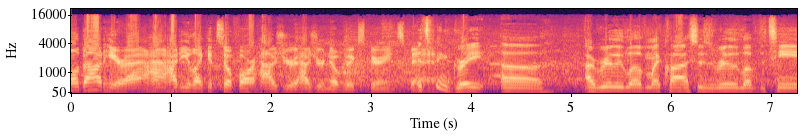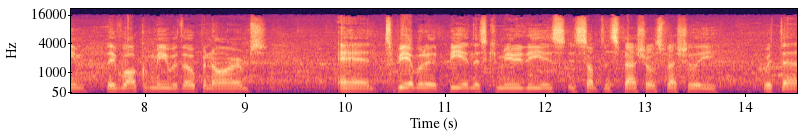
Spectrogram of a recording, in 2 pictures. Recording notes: WXVU broadcasted live from the Connelly Center for the 15th annual Get In The Game-Be The Match bone marrow stem cell registry initiative, hosted by the Villanova University Wildcats football team.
